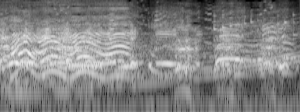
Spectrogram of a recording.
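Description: Flipsy's self-built laughing horn lets out a loud, warbling, laugh-like blare in about three wavering bursts, its pitch wobbling up and down like giggling, with no one talking.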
